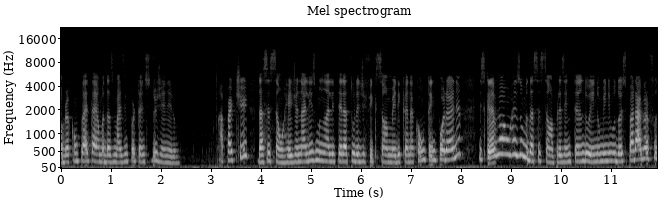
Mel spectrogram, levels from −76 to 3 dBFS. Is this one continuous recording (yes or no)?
no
